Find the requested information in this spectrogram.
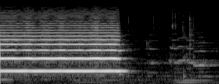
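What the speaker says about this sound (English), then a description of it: "E flat goes like this on the flute." A flute sounds a sustained E flat, clear and steady at close range for just over a second before cutting off, leaving faint room noise.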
